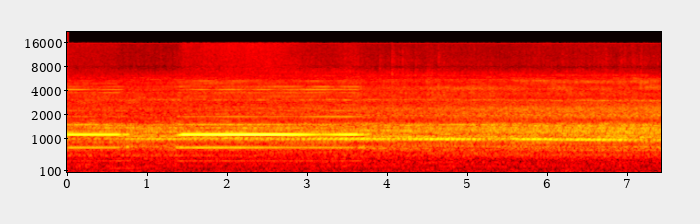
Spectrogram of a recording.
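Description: Märklin model locomotive's digital sound playing through its small speaker: two horn blasts, a short one and then a longer one about a second and a half in, over the loco's running sound with a steady whine as the train approaches the station.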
